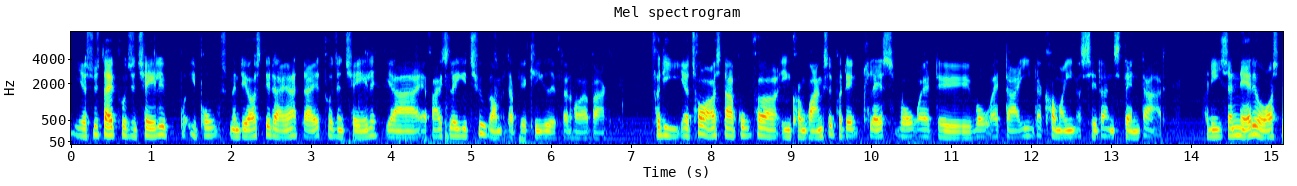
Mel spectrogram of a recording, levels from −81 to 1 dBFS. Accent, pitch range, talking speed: native, 130-165 Hz, 275 wpm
